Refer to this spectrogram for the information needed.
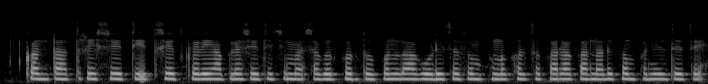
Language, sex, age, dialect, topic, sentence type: Marathi, male, 51-55, Standard Marathi, agriculture, statement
